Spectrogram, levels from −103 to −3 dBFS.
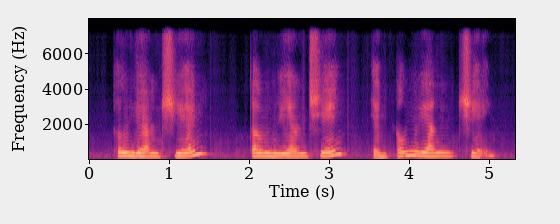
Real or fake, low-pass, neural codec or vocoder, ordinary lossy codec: fake; 7.2 kHz; codec, 16 kHz, 1 kbps, FreqCodec, smaller model; none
